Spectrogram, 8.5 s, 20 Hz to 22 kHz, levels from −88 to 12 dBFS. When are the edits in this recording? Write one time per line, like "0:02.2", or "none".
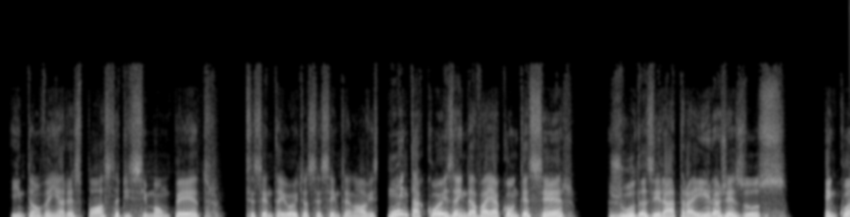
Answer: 0:02.5
0:03.8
